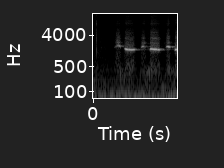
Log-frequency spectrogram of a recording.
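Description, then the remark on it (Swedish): Someone whistles an imitation of birds chirping: about five loud warbling phrases at a steady high pitch, sliding slightly downward, with short pauses between and no talking. “Fåglarna sjukt. kvittrar.”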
